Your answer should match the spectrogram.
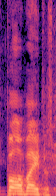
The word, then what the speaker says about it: Barbados: They don't get to choose how you pronounce a country's name, surely. It's Barbados. People in Barbados would say, it's Barbados.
